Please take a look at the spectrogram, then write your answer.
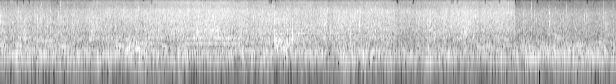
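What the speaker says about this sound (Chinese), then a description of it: "锅烧热下油，先把肉末炒香。" Minced pork stir-frying in hot oil in a wok makes a loud, dense, continuous sizzle and hiss, close up, easing slightly near the end, with no one talking.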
